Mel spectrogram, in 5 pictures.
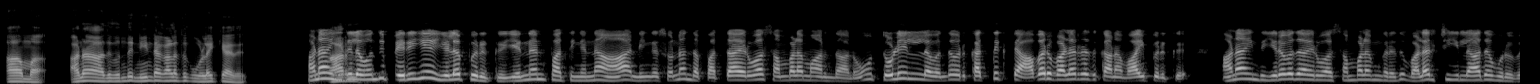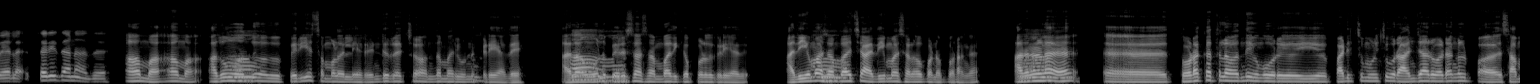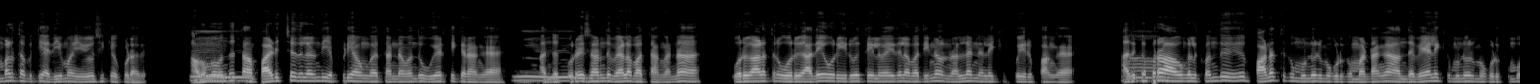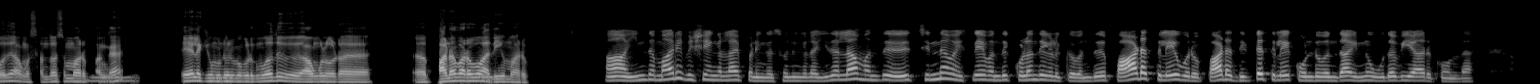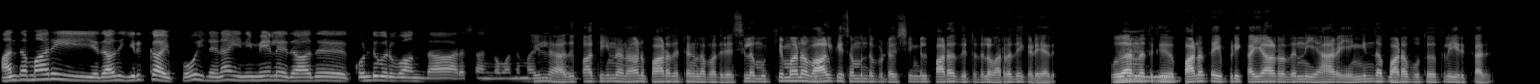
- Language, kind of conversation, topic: Tamil, podcast, சம்பளம் மற்றும் ஆனந்தம் இதில் எதற்கு நீங்கள் முன்னுரிமை அளிப்பீர்கள்?
- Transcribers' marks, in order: other background noise; other noise; "எந்த" said as "எங்கிந்த"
